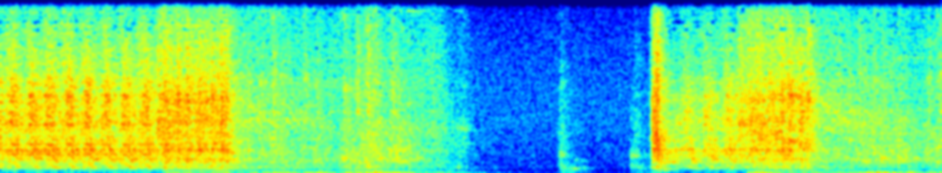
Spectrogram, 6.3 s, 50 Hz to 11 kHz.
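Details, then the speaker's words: Ford Capri Calypso first start after 14 years stored, following a faulty ignition coil, with fuel only in the carburettor float chamber. It cranks, catches, stumbles briefly, then settles into a steady, even four-cylinder idle; runs normally. "After 14 years, it finally runs. And how sweet is that? It runs beautifully."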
